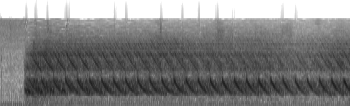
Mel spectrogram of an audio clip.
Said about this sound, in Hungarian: Balesethez sietnek a mentők a fővárosban.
